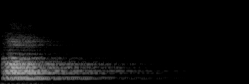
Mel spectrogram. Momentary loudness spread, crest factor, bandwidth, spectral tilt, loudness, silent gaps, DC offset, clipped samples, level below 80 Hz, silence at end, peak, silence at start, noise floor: 24 LU; 20 dB; 11.5 kHz; -3.5 dB/octave; -31 LUFS; none; under 0.1%; under 0.1%; -78 dBFS; 1.45 s; -14 dBFS; 0 s; -82 dBFS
